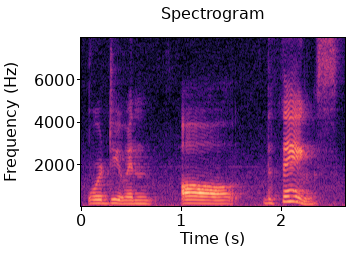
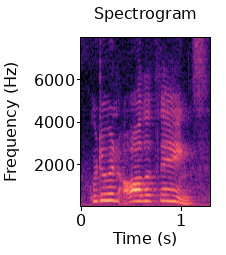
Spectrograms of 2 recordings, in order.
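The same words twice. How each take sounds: First: Said in the usual way. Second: "all" pushed up high and falling; higher, emphatic repeat. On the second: Shown as a demonstration. Telling busy listeners they're doing everything, higher and emphatic. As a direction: lift the whole line high, stress on "all".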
